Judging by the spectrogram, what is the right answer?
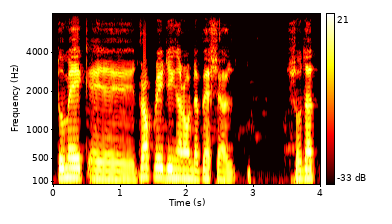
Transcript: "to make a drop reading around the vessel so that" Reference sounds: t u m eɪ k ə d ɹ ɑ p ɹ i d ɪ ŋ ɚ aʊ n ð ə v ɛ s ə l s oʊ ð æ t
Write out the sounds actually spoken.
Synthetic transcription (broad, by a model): t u m eɪ k ə d ɹ ɑ p ɹ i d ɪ ŋ ɚ aʊ n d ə b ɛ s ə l s oʊ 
